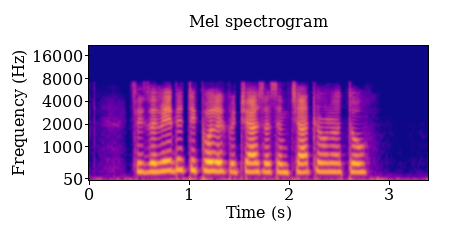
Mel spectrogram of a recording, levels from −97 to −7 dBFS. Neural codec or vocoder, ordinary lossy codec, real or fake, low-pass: codec, 16 kHz, 1 kbps, FunCodec, trained on Chinese and English, 50 frames a second; none; fake; 7.2 kHz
